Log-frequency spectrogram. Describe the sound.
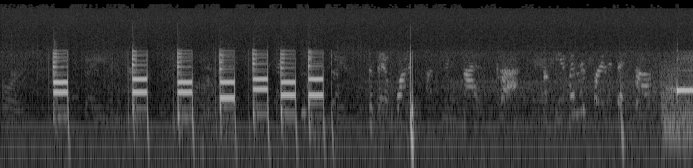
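Telephone keypad tones dial a number, seven sharp, clear beeps at varying pitches in a quick, slightly uneven run, followed by men talking over a faint background hum.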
